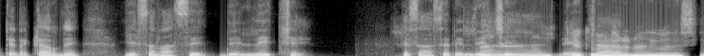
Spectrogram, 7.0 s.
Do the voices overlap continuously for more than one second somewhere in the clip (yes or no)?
yes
